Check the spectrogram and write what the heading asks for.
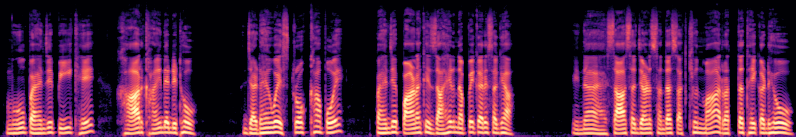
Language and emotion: Sindhi, angry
